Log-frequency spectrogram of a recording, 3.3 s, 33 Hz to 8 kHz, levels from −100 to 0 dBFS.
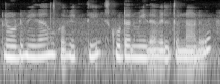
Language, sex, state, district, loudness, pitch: Telugu, female, Telangana, Mahabubabad, -13 LUFS, 200 Hz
